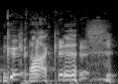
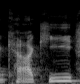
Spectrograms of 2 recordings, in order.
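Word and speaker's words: Kaake: Wie spricht man den aus? Ja, Kacke. – Ja, Kaki. Der so dieser klassische,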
